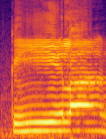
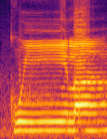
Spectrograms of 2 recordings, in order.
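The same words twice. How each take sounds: First: The first vowel is a plain 'i'. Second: The first vowel starts rounded, then becomes 'i'.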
